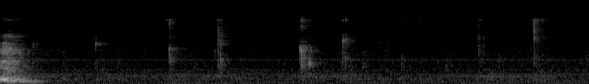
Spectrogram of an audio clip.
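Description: Close-miked chewing of a mouthful of supreme pizza with the mouth closed: wet clicks and smacks every half second to second. The loudest sound is a short falling 'mm'-like sound from the mouth right at the start.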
